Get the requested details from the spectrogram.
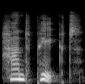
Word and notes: handpicked: British English

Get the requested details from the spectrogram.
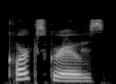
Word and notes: corkscrews: British English

